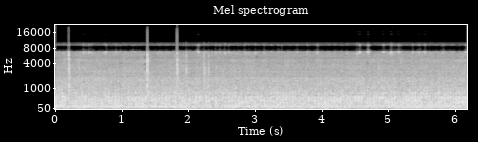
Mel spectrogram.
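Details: 1999 Jeep Cherokee XJ, 6.5in lift, Dana 30 front axle: steady rough grinding rumble, no clear rhythm, from front only in 4WD Hi and Lo, worst under load uphill; persists after new axle and driveshaft U-joints and rebuilt differential; cause unknown.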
